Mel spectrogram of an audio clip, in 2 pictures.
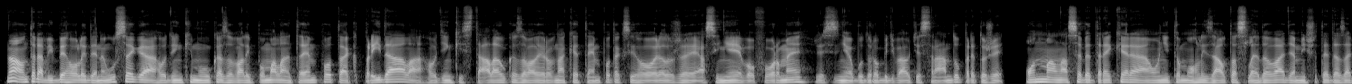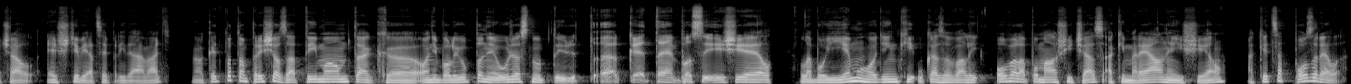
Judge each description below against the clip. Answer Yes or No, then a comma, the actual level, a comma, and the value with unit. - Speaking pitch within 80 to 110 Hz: Yes, low, 100 Hz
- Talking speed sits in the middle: No, fast, 200 wpm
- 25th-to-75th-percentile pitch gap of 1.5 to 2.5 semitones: No, average, 2.9 semitones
